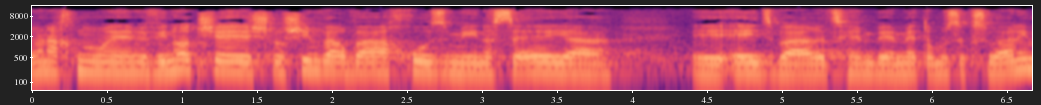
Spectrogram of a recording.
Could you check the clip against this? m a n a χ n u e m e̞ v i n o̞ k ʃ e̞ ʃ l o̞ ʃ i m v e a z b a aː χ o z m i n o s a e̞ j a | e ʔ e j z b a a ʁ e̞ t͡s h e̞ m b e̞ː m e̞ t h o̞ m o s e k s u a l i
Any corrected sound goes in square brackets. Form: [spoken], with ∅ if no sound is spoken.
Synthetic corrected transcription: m a n a χ n u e m e̞ v i n o̞ [t] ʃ e̞ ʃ l o̞ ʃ i m v e a [ʁ] b a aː χ [u] z m i n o s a e̞ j a | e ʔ e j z b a a ʁ e̞ t͡s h e̞ m b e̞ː m e̞ t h o̞ m o s e k s u a l i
